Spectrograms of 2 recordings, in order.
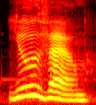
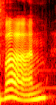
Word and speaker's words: Verne: then which I think I'm saying correctly now film Veil which the captions don't pick up at all um but I bet if I say Jules Verne yeah there you go so if I say it wrong the captions pick it up correctly if I say it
